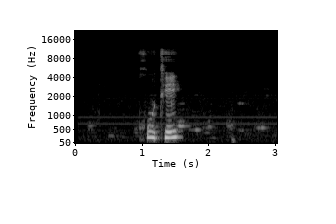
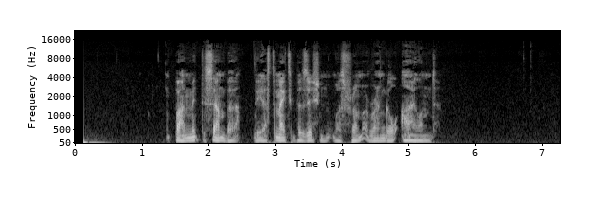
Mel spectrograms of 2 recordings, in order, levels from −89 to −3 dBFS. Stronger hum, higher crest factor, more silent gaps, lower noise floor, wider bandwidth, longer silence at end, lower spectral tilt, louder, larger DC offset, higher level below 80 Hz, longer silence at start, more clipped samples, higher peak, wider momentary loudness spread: neither; second, 20 dB vs 26 dB; neither; first, -70 dBFS vs -66 dBFS; second, 11.5 kHz vs 14.5 kHz; second, 0.2 s vs 1.85 s; first, -6 dB/octave vs -4 dB/octave; second, -33 LUFS vs -27 LUFS; neither; second, -74 dBFS vs -48 dBFS; first, 1 s vs 0.1 s; neither; second, -18 dBFS vs -4 dBFS; first, 16 LU vs 10 LU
